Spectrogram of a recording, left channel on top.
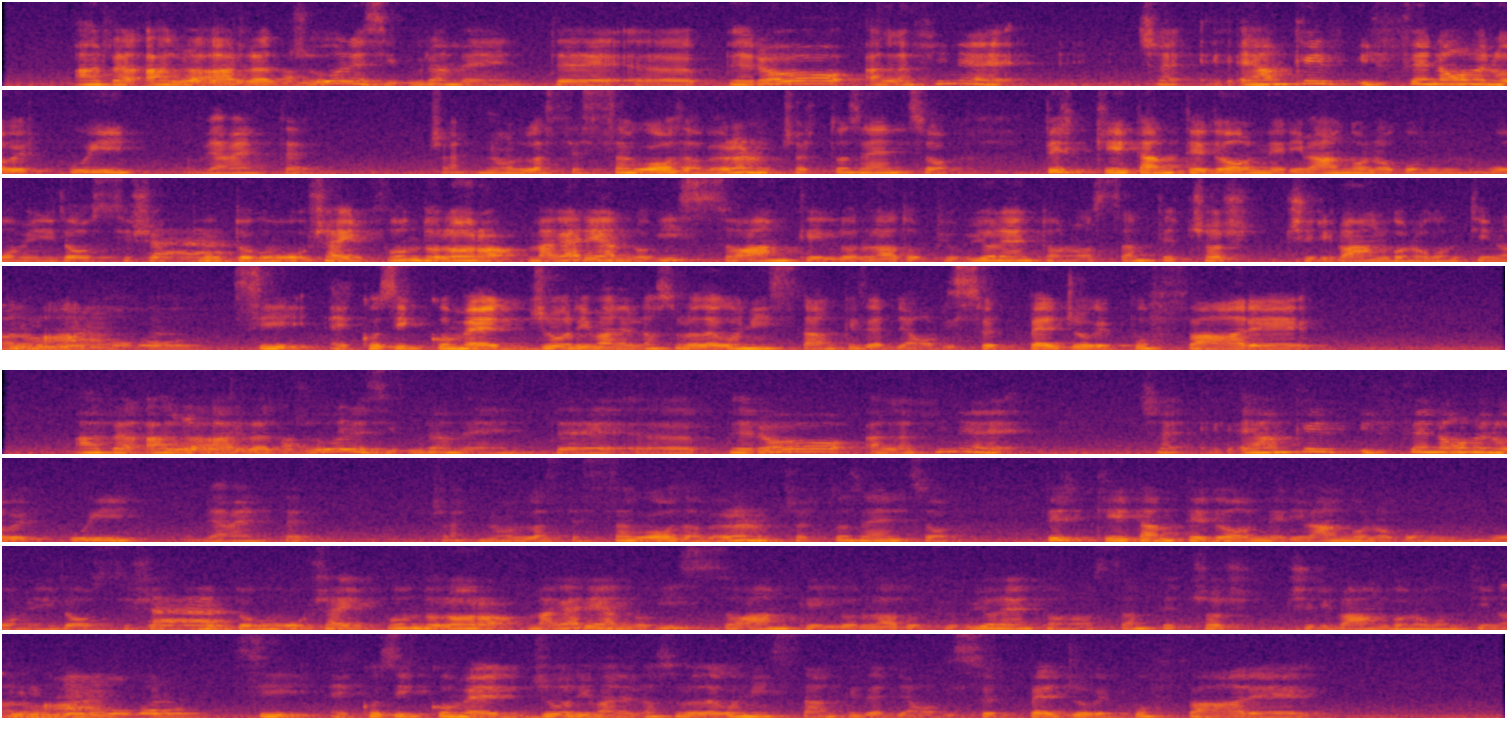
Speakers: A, on the left; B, on the right.
A: Ha ra- allora,
B: non l'ho proprio
A: ha ragione
B: fatto bene.
A: sicuramente, eh, però alla fine eh, cioè, è è anche il, il fenomeno per cui, ovviamente, cioè, non la stessa cosa, però in un certo senso, perché tante donne rimangono con uomini tossici,
B: Ah,
A: appunto, con- cioè in fondo loro magari hanno visto anche il loro lato più violento, nonostante ciò ci, ci rimangono, continuano
B: ci rimangono.
A: a... Sì, e così come Joe rimane il nostro protagonista, anche se abbiamo visto il peggio che può fare,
